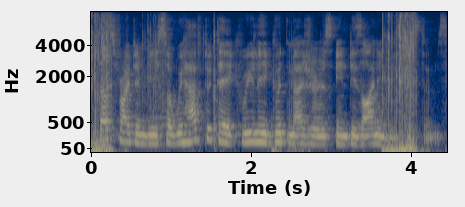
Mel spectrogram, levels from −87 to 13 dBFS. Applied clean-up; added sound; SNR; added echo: none; Domestic sounds, home sounds; 6 dB; reverberation time 1.2 s.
